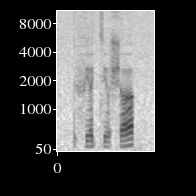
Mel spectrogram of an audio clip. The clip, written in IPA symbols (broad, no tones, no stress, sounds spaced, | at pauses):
fʲ ɐ tʲ ɔ ʃ ɐ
